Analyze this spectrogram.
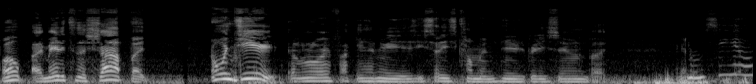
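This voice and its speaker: Noticeable background noise sits behind the voice. A man speaks at a fairly quick pace. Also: dry sound with no echo. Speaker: vlogger. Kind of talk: casual vlog chat. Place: car. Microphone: phone near.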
